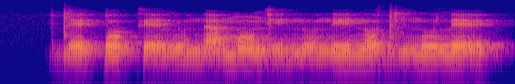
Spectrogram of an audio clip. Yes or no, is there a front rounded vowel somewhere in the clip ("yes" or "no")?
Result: no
